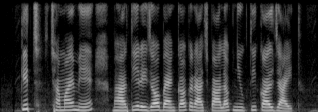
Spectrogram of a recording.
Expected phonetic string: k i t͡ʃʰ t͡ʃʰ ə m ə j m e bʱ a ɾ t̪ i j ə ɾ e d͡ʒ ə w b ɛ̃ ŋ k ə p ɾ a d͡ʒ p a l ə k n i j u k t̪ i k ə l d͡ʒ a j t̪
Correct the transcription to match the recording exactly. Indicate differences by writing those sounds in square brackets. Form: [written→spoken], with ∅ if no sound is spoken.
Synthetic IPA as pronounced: k i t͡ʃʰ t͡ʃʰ ə m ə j m e bʱ a ɾ t̪ i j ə ɾ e d͡ʒ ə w b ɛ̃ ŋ k ə [p→k] ɾ a d͡ʒ p a l ə k n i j u k t̪ i k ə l d͡ʒ a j t̪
